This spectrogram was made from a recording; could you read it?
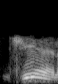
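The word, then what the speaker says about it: djinn: So it's jinn. The D is silent.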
